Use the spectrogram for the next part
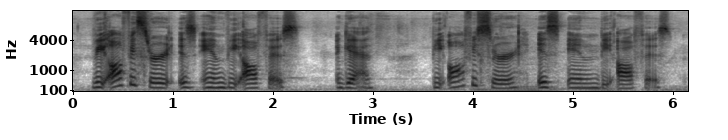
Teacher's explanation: we inserted the Y sound there between the and O. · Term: blending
